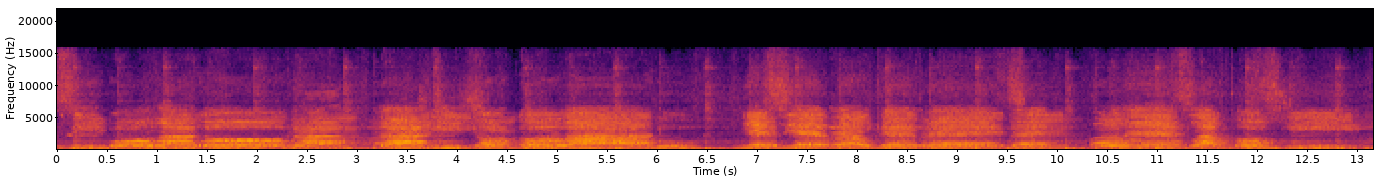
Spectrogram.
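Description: A group of young kindergarten children singing a Christmas song together in sung phrases.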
